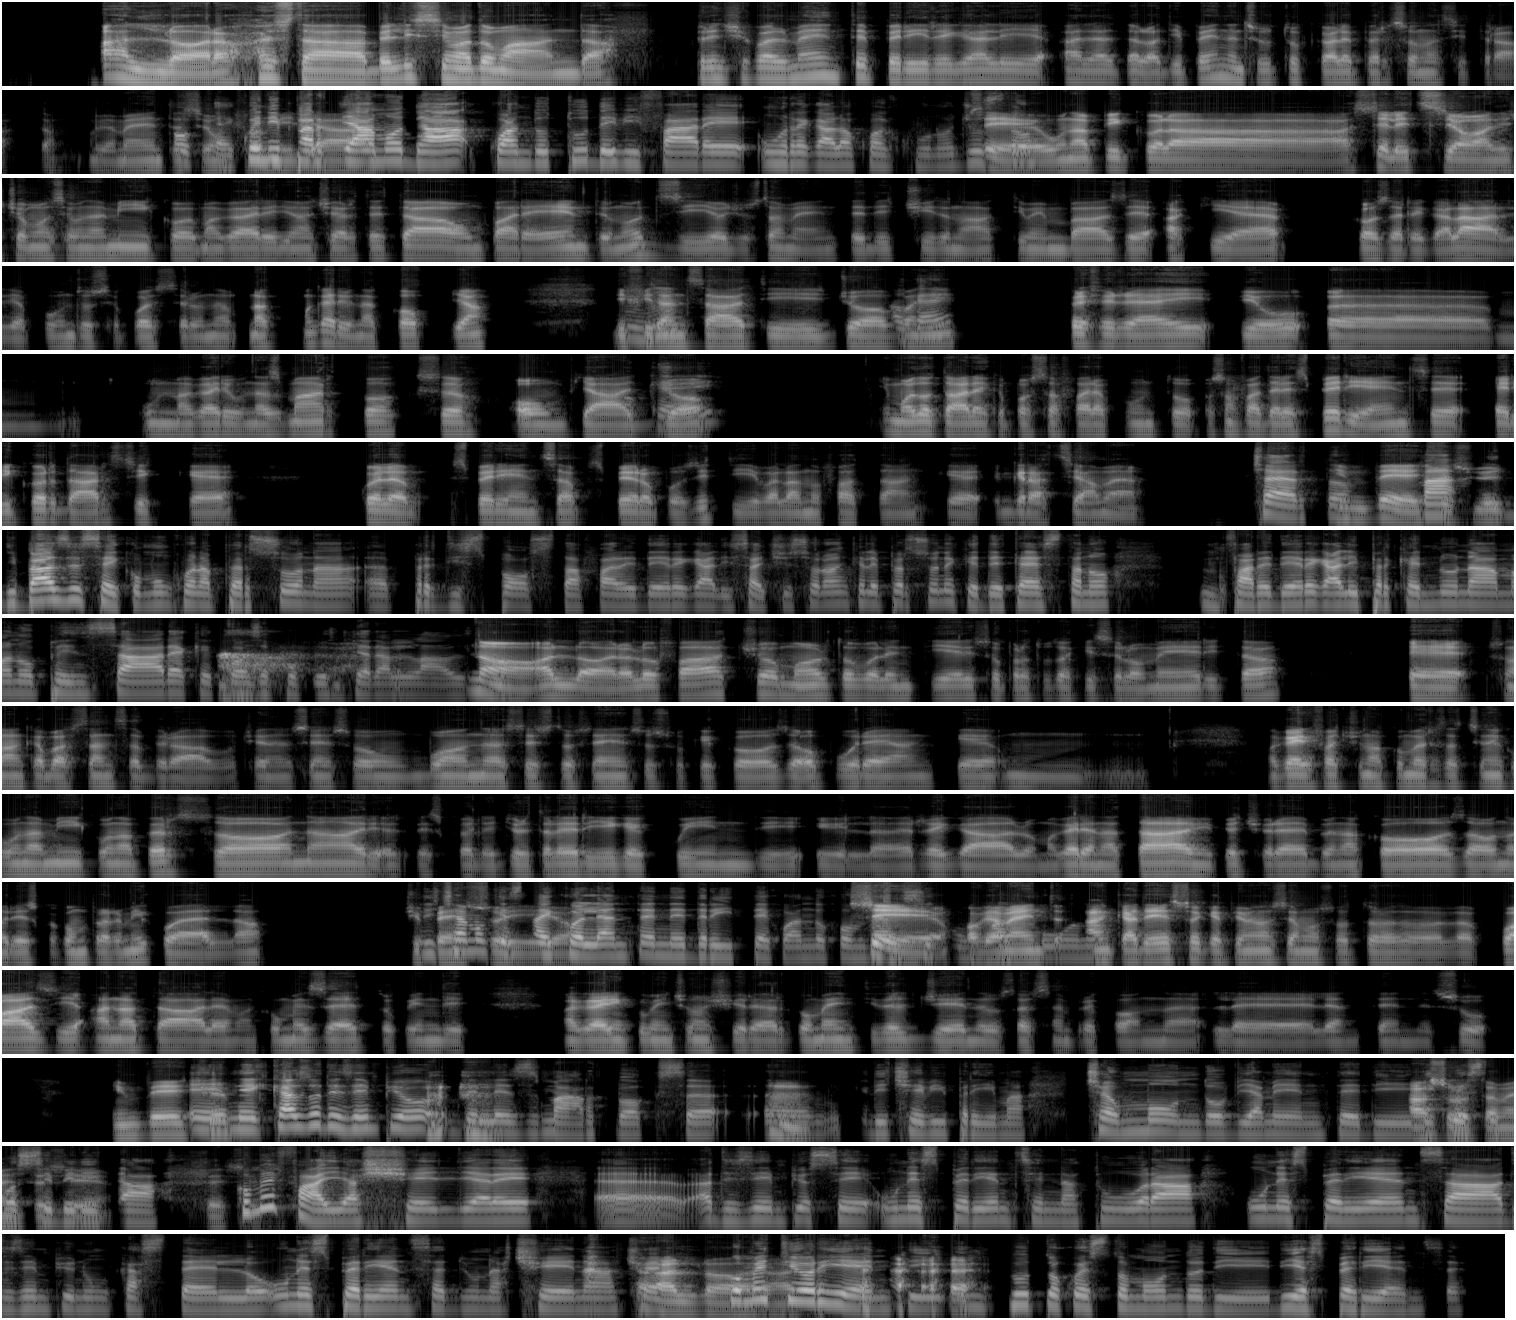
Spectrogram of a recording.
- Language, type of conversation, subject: Italian, podcast, Preferisci le esperienze o gli oggetti materiali, e perché?
- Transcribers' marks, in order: throat clearing; laugh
